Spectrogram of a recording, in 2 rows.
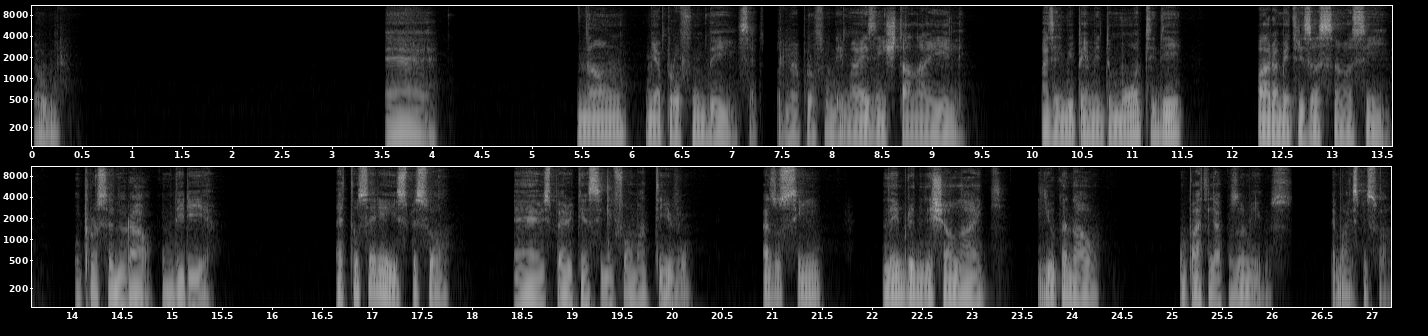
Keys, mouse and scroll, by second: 0.6 right click, 1.1 middle click, 1.4 right click, 2.3 middle click, 3.0 right click, 4.1 right click, 4.5 middle click, 5.2-6.2 right drag, 6.4 middle click, 6.7 right click, 7.4 scroll down 1, 7.7 right click, 8.3 click, 12.9 right click, 14.2 click, 16.1-17.6 right drag.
